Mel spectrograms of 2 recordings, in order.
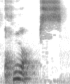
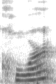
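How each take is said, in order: First: The P and final S are pronounced. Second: The P and final S are silent. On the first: The speaker calls it wrong. "you think it's a P, so you think it's corpse" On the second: The speaker calls it right. "It is corps. This is a French word"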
